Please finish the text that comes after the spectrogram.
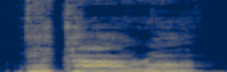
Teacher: These three A's are all part of a single syllable, but with a high, low, high progression.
